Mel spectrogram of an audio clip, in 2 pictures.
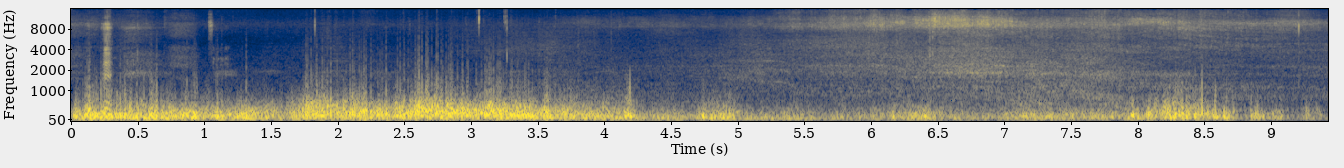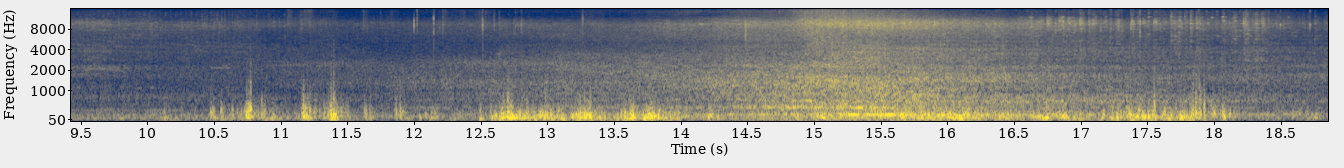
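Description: Wind buffeting the phone's microphone in gusts, with road traffic; a vehicle's sound swells near the end.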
